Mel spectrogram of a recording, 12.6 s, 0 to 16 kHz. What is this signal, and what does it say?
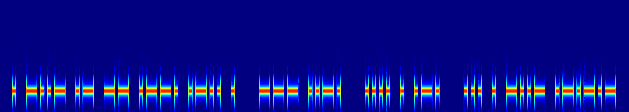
Morse code, heard as a keyed tone, about 17 wpm, 700 Hz. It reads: EXAMPLE OF HER SEX.
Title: Sentences from Top 1600 Words 17wpm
